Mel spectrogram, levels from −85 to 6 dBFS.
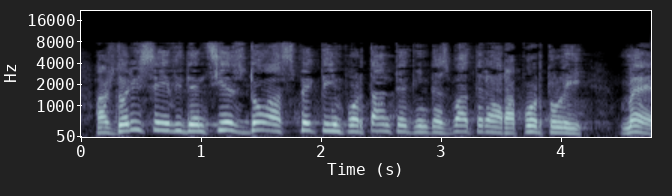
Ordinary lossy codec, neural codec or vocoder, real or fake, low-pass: none; codec, 16 kHz, 16 kbps, FreqCodec, smaller model; fake; none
